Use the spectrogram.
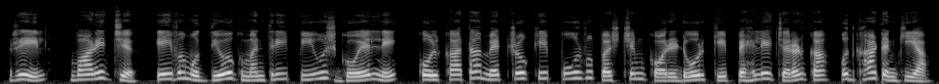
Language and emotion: Hindi, neutral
